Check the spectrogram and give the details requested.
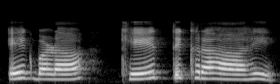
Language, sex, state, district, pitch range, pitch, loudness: Hindi, female, Madhya Pradesh, Bhopal, 240-275 Hz, 255 Hz, -13 LUFS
